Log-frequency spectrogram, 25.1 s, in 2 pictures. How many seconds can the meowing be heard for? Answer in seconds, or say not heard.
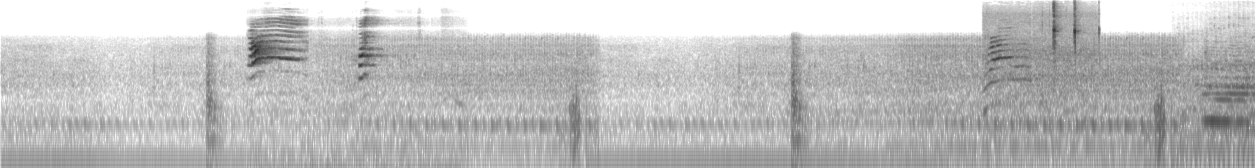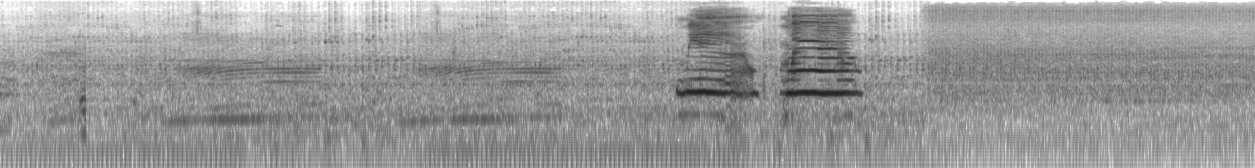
5 s.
